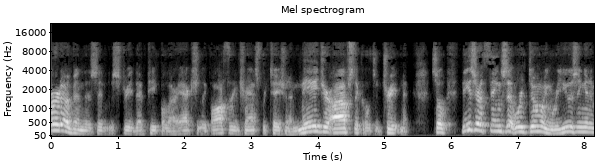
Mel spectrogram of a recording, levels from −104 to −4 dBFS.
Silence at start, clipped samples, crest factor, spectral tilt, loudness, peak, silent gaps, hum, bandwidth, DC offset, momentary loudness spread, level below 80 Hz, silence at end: 0 s; under 0.1%; 18 dB; -6.5 dB/octave; -24 LUFS; -6 dBFS; none; none; 11.5 kHz; under 0.1%; 13 LU; -60 dBFS; 0 s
